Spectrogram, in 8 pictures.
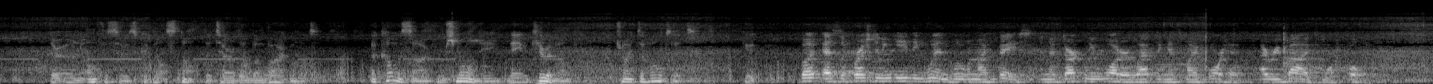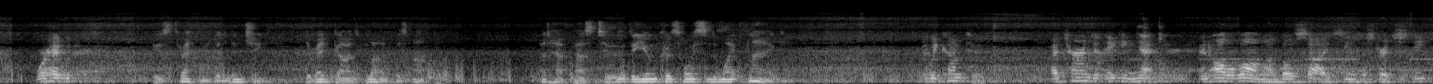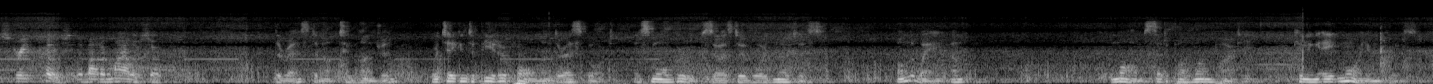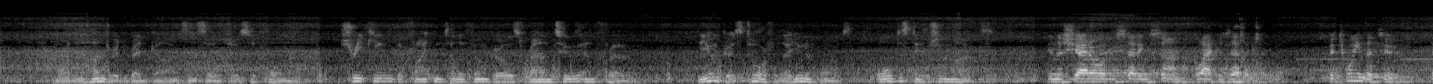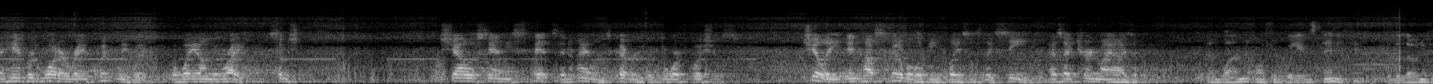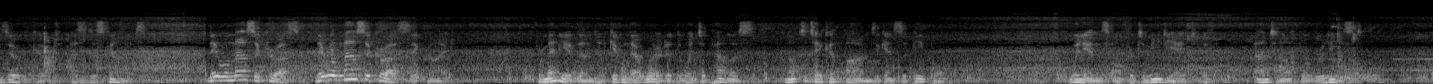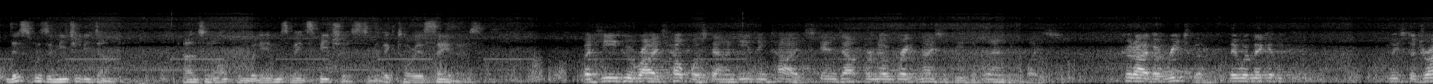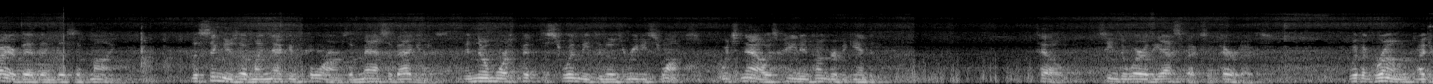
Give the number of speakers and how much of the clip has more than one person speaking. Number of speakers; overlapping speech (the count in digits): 2, no overlap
